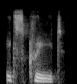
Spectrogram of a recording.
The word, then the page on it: excrete: Indian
